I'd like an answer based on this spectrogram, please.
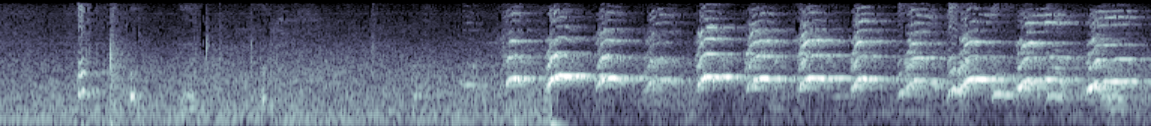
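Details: An English bulldog; after a few seconds of steady background hiss, a rapid run of high, tonal yips and whines begins, roughly three per second, rising and falling in pitch.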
